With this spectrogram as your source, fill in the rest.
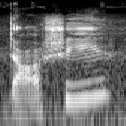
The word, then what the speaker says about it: Dauschy: The the um name is Dashi. It's kind of spelled like how a do how a Datson is spelled like the dog.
